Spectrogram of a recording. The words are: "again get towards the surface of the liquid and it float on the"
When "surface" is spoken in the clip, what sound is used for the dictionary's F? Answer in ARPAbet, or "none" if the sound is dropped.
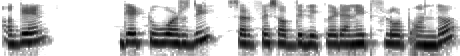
F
